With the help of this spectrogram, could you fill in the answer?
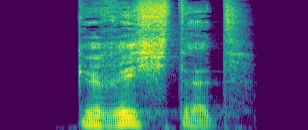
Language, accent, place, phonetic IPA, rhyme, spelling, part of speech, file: German, Germany, Berlin, [ɡəˈʁɪçtət], -ɪçtət, gerichtet, verb, De-gerichtet.ogg
- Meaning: past participle of richten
